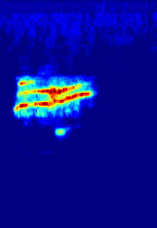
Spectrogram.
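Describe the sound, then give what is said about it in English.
A single clear cat meow lasting under a second with a slightly wavering pitch, followed by quiet background noise. “Sorry, that was our that was the cat.”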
